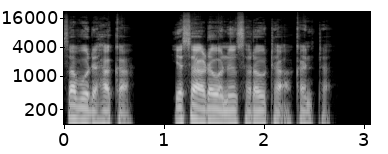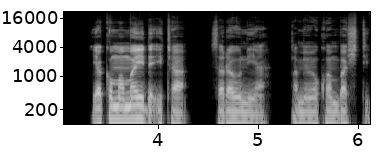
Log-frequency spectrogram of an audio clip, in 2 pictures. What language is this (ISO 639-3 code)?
hau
